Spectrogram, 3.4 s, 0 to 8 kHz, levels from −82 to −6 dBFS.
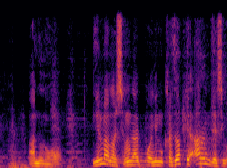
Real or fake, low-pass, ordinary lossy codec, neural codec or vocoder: fake; 7.2 kHz; none; codec, 16 kHz in and 24 kHz out, 0.6 kbps, FireRedTTS-2 codec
